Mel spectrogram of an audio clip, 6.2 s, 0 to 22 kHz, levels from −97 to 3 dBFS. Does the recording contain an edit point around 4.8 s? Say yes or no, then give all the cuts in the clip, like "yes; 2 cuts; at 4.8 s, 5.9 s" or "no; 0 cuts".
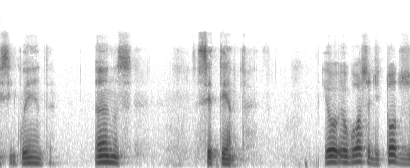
yes; 1 cut; at 4.8 s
